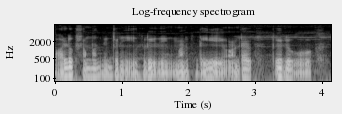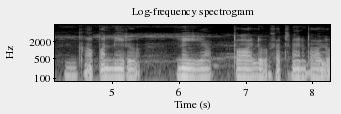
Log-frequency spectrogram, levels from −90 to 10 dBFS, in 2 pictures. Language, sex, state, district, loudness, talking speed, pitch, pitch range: Telugu, male, Andhra Pradesh, Chittoor, -18 LUFS, 65 wpm, 110 Hz, 105-145 Hz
